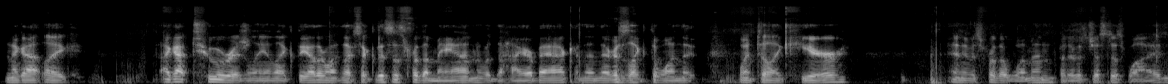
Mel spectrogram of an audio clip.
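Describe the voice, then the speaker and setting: A man with a low-pitched voice hosts an easygoing livestream about his animals. He talks in a casual, conversational way, with an affectionate streak of pet talk. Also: steady tone, fairly quick, bright, forceful tone, a little hiss or hum. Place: on a farm.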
